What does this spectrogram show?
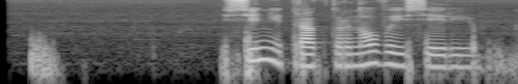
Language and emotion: Russian, neutral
